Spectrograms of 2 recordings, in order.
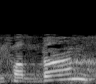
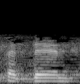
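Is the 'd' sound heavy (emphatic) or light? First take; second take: heavy; light. First: The d sound is heavy and emphatic. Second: The d sound is light and thin. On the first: The speaker calls it wrong. "هتقول لي ايه فضان" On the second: The speaker calls it right. "هتقول فدان"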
